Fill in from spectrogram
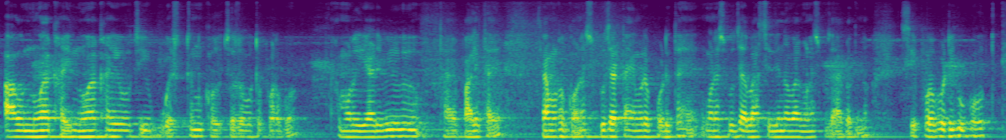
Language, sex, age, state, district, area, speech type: Odia, male, 18-30, Odisha, Koraput, urban, spontaneous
